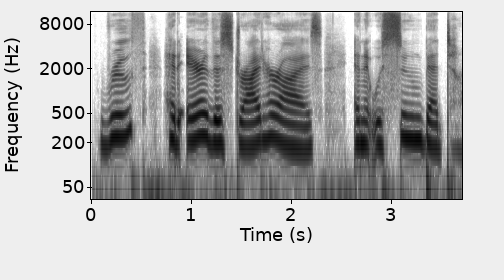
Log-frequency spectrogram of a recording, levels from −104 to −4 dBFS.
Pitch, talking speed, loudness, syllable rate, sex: 205 Hz, 195 wpm, -16 LUFS, 4.7 syllables/s, female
